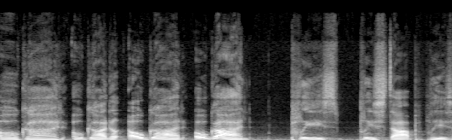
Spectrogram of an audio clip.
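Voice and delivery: desperate, frantic, panicked repeated pleading, fighting off panic. Retelling a moment when the chairs had moved: retelling own panicked pleading. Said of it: "It's like trying not to panic".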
